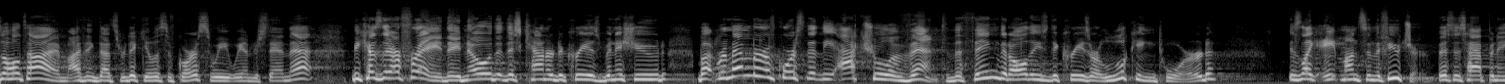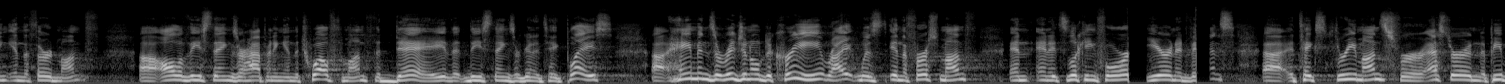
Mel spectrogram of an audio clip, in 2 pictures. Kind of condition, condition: setting, large echoing room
